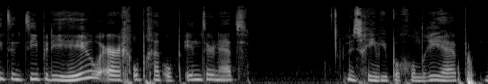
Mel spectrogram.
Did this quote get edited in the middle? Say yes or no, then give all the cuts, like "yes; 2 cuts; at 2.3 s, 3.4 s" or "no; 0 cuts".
yes; 3 cuts; at 1.3 s, 1.6 s, 3.8 s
